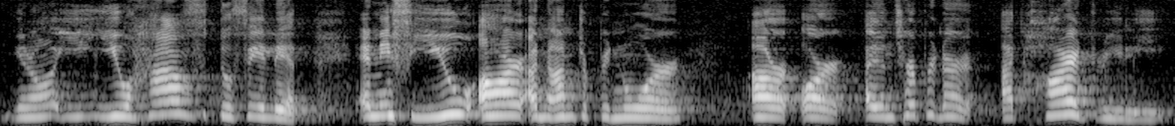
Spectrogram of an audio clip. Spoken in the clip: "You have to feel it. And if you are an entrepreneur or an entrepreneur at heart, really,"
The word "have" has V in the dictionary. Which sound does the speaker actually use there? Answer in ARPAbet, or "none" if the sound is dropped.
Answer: V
